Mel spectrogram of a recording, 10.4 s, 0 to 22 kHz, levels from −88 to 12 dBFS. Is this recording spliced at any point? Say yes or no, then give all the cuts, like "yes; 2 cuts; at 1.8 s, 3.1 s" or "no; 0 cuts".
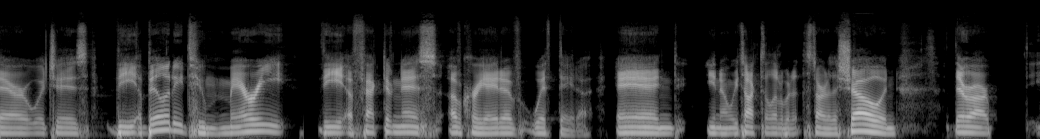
no; 0 cuts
